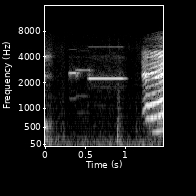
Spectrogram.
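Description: An electronic infant simulator doll wakes its carer at 11:30 p.m.: a thin, steady electronic beep, then a loud synthetic wail with stacked, wavering tones. Nobody speaks.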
